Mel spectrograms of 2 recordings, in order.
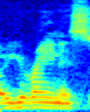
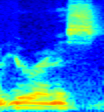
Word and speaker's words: Uranus: Pluto Neptune and uh Uranus or Uranus you know how you pronounce it tomato uh those are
